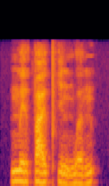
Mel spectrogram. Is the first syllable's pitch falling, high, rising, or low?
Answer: rising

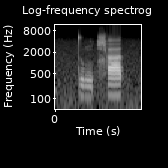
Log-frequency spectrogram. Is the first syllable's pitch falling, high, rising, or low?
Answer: low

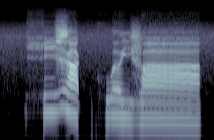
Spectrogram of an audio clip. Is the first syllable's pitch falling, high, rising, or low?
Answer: rising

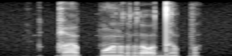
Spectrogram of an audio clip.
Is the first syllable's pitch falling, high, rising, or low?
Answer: rising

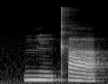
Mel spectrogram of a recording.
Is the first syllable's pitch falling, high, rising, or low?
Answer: low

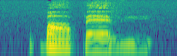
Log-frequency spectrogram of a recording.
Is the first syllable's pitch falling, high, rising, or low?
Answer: high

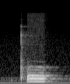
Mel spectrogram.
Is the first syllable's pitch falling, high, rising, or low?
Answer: high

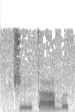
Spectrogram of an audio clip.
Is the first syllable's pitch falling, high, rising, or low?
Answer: low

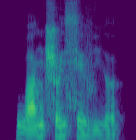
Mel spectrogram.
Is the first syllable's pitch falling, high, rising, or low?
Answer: rising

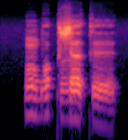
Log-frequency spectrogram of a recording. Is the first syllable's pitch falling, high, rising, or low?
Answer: high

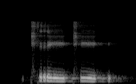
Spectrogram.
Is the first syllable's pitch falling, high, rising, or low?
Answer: low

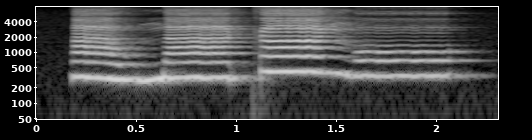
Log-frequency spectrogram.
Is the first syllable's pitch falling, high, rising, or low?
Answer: low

